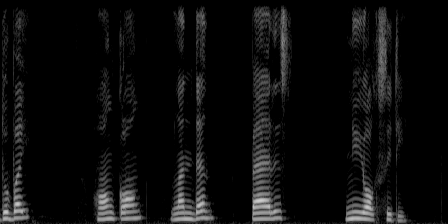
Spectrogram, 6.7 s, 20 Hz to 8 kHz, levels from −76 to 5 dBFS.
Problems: none marked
